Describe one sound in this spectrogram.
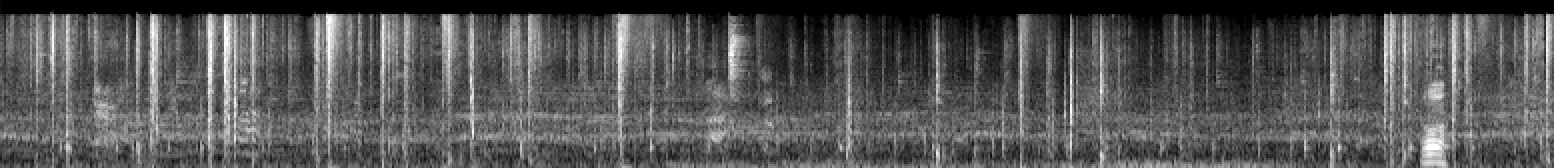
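Men shout and grunt while fighting.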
